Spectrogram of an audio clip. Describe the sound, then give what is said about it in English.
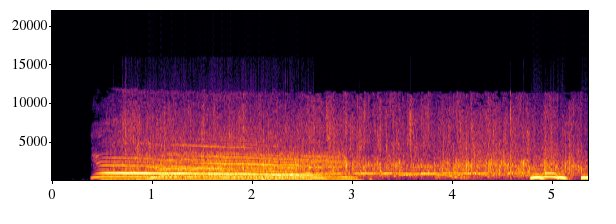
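A group of people clapping, with high whooping cheers mixed in. The applause starts abruptly and stays loud and dense throughout. “That's the sound of people clapping”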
